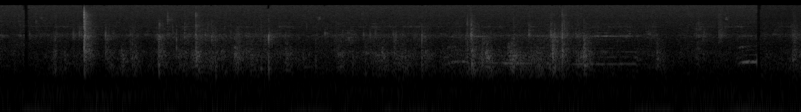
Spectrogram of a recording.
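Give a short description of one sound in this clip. Footsteps scuff on dry ground.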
